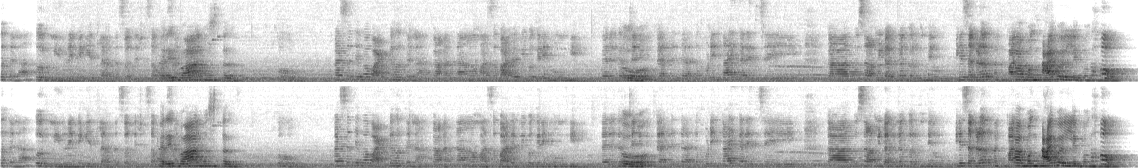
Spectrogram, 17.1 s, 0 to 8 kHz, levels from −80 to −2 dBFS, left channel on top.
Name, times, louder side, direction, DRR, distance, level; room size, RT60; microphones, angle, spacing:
voice 1, 0.0-3.0 4.2-4.5 5.0-15.2 16.3-16.6, right 1 dB, 70° right, -2 dB, 0.7 m, -32 dB
sound 1, 0.5-15.8, left 1 dB, 25° left, 0.3 m, -38 dB
voice 2, 2.3-3.5 9.3-9.7 15.2-16.6, right 4 dB, 50° right, 3 dB, 0.4 m, -23 dB
2.6 x 2.1 x 3.9 m, 0.87 s
head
